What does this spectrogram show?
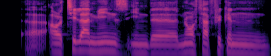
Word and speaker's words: RTILA: Or did I pronounce That's right? Yeah. RTILA.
